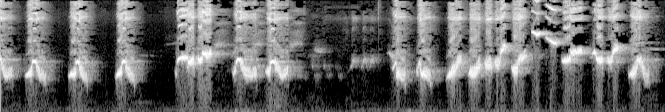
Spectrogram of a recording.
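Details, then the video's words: Indonesian caged white-rumped shama singing to draw answers from other shamas: evenly spaced loud downslurred whistles, then a brief pause and a quickening series of rich varied whistles and high squeaky notes. "spontan EMOSI!! MURAI BATU apapun akan jadi GALAK NYAUT ¦ PANCINGAN MURAI"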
